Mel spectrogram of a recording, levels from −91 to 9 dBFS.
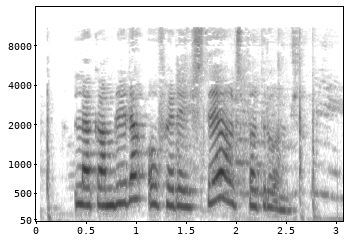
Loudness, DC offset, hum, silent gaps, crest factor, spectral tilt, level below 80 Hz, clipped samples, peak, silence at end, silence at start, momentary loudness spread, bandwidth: -22 LUFS; under 0.1%; none; none; 16 dB; -3.5 dB/octave; -60 dBFS; under 0.1%; -6 dBFS; 0.1 s; 0.1 s; 16 LU; 11.5 kHz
